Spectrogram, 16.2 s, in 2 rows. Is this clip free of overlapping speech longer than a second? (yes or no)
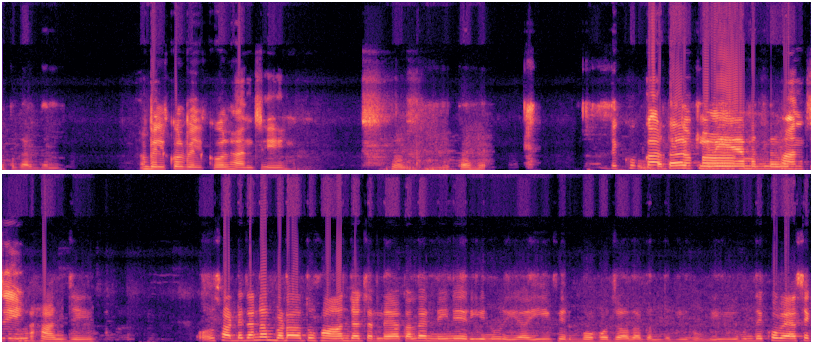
no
